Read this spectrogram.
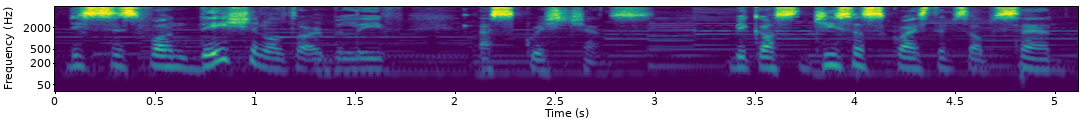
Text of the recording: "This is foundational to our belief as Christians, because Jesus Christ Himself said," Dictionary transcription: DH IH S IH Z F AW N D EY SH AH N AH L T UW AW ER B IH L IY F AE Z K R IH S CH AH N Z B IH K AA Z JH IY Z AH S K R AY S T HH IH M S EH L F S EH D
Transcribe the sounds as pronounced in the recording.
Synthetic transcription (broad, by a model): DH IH S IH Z F AW N D EY SH AH N AH L T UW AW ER B IH L IY F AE S K R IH S CH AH N S B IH K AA S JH IY S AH S K R AY S T HH IH M S EH L F S EH D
